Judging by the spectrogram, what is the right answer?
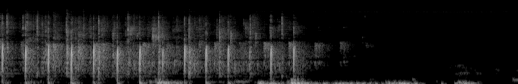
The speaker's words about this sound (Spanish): a quien recibimos también con un cordial y caluroso aplauso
